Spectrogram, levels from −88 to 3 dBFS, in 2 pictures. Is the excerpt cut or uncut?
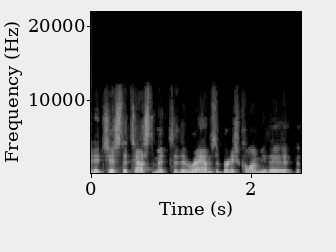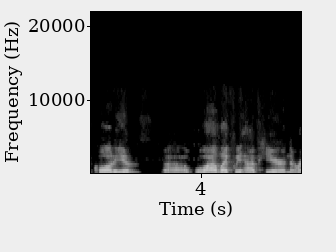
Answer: uncut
